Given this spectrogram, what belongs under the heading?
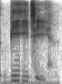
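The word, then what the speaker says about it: BET: Now, usually when we have all capital letters like this, we need to pronounce them individually. So this is B-E-T.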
